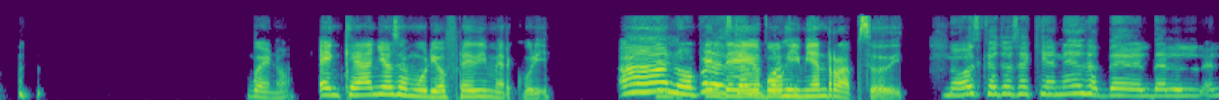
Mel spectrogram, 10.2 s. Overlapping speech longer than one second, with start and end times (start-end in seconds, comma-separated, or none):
5.4-6.7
